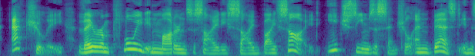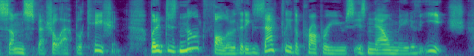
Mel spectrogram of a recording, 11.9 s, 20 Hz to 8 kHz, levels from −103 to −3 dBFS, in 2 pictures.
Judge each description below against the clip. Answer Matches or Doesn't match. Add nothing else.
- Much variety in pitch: Matches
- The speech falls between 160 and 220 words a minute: Matches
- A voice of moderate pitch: Matches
